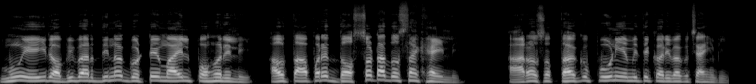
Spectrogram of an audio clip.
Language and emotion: Odia, happy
